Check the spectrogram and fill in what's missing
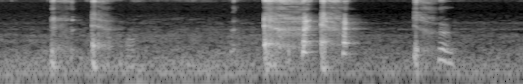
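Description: A child with a cold coughs after waking, in a quiet indoor room: several short, sharp cough bursts, a few spaced apart and then a quicker cluster.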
